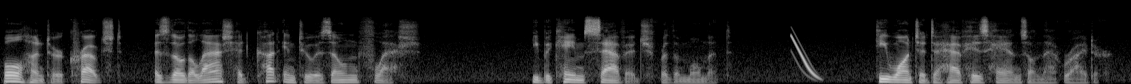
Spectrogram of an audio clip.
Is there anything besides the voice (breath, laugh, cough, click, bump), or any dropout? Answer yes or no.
yes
